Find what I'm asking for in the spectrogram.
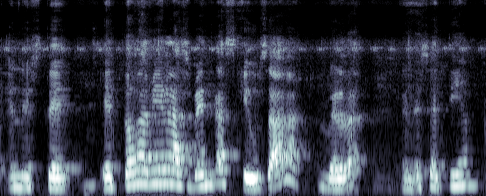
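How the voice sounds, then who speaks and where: A woman's voice: mid-range voice, echoey room, slight background noise, poor audio. A woman teaching an informal Bible study, talking conversationally with many fillers and tag questions.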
